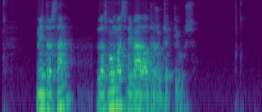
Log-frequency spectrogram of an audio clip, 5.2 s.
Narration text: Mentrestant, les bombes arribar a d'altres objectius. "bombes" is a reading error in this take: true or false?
false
